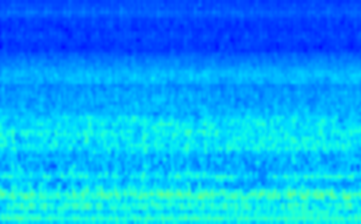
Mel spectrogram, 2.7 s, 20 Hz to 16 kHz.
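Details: 2013 Chrysler 200 after a cold snap, stethoscope/pulse sensor touched near the alternator bearing, which bolts to the power steering pump: constant dry whirring rumble from the front accessory drive at idle; alternator clutch pulley going bad.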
